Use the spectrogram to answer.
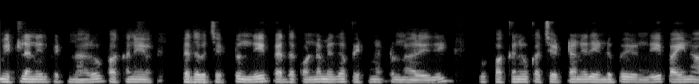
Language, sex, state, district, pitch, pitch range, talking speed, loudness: Telugu, male, Andhra Pradesh, Sri Satya Sai, 115 Hz, 115-120 Hz, 155 wpm, -22 LUFS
